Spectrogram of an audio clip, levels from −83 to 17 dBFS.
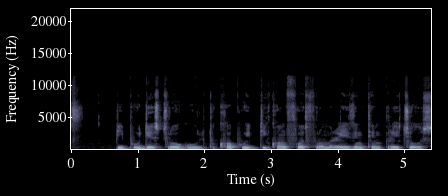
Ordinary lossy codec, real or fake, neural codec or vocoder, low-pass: none; real; none; none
